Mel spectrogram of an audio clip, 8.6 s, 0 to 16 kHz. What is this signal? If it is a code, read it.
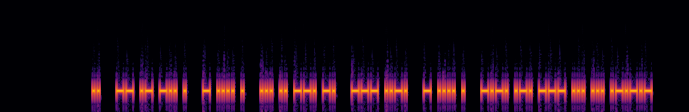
Morse code, heard as a keyed tone, about 40 wpm, 700 Hz. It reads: I MADE THE SIGN OF THE CROSS.
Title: Sentences from Top 1000 Words - Review Part 1 - 40wpm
